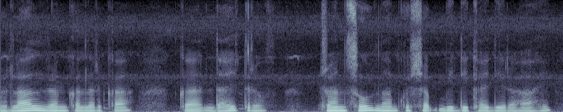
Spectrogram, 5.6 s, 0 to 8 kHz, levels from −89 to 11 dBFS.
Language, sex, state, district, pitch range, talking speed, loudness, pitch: Hindi, male, Arunachal Pradesh, Longding, 115-130 Hz, 170 wpm, -16 LUFS, 125 Hz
